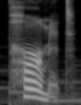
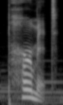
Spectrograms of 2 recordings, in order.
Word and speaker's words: permit: on the first syllable permit but if i say i didn't permit that the stress is on the second syllable permit permit and that's how we know a permit is a noun it's a piece of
